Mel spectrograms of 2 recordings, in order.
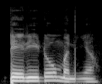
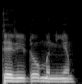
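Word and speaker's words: pteridomania: यहाँ अगेन आपके सामने क्या है भाई, अगेन पी आपका साइलेंट है। टेरिडोमनिया, द टर्म इज टेरिडोमनिया।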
